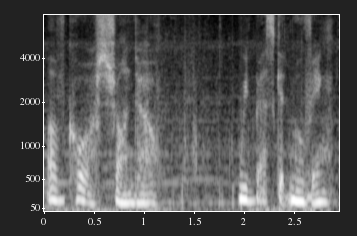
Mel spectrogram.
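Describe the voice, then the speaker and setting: A woman's voice: low voice, unhurried, a little mellow, soft background music. A woman playing a hard, driven night elf warden in a video game, stern and clipped, with a commanding, impatient manner. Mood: brisk, dutiful. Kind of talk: dramatic video game voice acting.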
